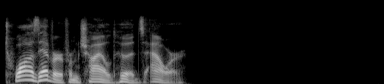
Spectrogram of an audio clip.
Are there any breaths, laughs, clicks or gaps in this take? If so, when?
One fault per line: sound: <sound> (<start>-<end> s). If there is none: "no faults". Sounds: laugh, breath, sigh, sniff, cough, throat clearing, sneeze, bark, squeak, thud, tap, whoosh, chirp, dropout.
no faults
